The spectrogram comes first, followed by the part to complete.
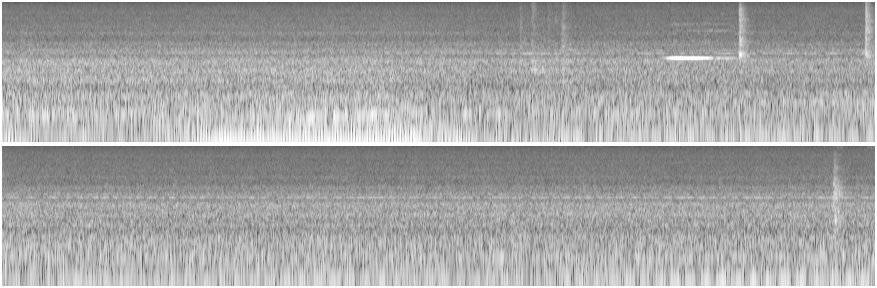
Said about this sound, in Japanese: バス動きます。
